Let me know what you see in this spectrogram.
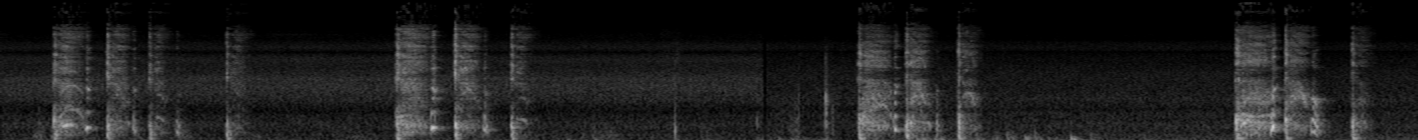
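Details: Four bouts of three to four harsh coughs each, growing moist and rattly later; a wet productive cough in a sick person.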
